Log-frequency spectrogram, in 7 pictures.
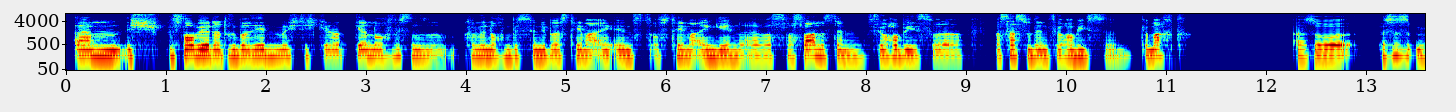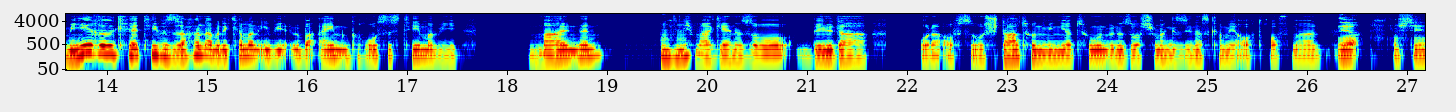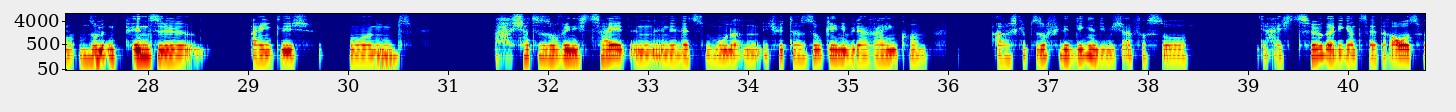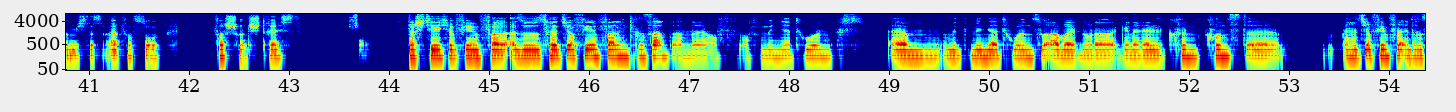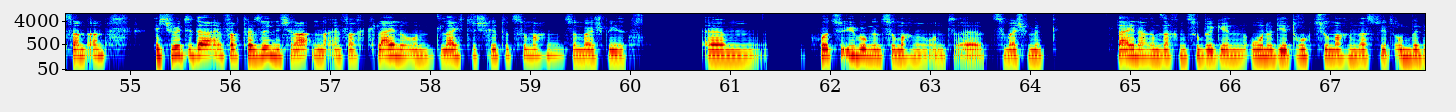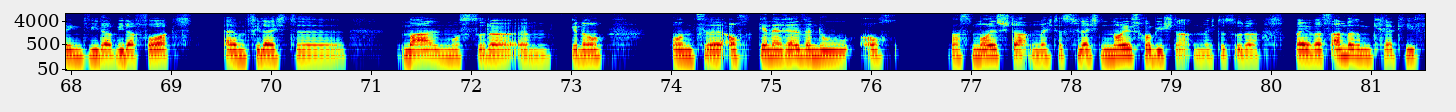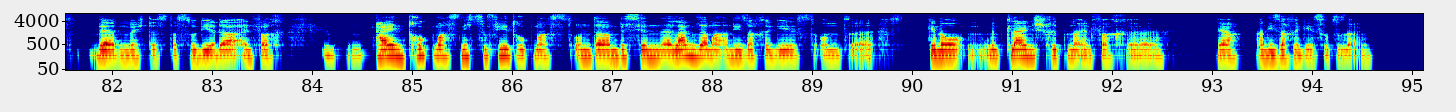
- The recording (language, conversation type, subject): German, advice, Wie kann ich nach einer langen Pause wieder kreativ werden und neu anfangen?
- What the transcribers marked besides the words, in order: stressed: "mehrere"; other background noise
